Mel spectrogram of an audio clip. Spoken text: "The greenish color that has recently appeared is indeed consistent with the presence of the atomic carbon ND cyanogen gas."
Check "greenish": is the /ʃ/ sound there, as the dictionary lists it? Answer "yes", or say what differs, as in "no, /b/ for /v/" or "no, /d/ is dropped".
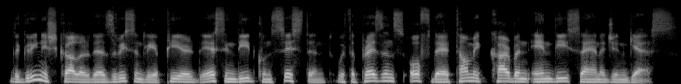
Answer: yes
